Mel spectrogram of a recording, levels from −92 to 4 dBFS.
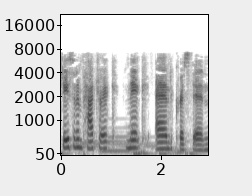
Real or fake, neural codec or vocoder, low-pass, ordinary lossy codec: real; none; 7.2 kHz; MP3, 32 kbps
